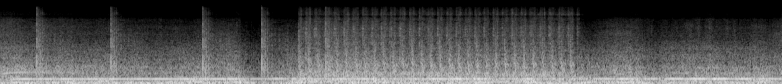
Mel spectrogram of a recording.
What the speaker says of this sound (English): They're shooting at me, guys.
